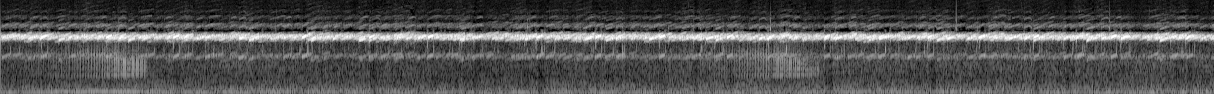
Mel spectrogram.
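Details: Spring peepers in full nighttime chorus at a pond early in the year. Countless high peeps merge into a steady shrill ringing, and a lower rasping burst sounds twice, near the start and again about nine seconds in.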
